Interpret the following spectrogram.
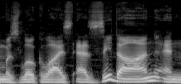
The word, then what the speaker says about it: Zidane: Zidane and not Gitane, the katakana character Ji at the start of his name can have either a J or Z sound, depending on whether it's being done with the Hepburn or Kunrei systems of romanization.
